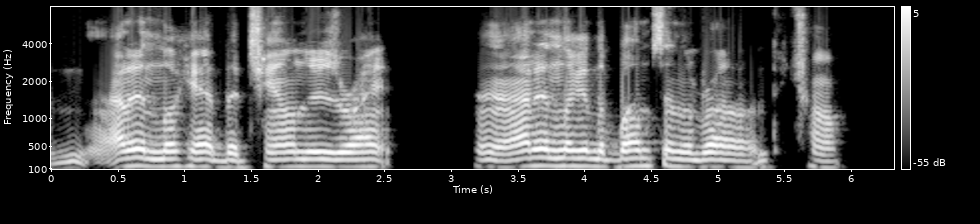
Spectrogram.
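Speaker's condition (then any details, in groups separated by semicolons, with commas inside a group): Friedreich's ataxia; uses wheelchair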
